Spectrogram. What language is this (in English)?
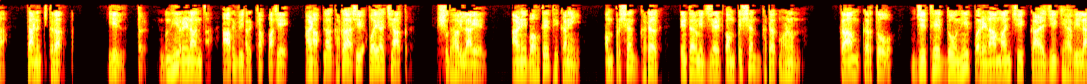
Marathi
